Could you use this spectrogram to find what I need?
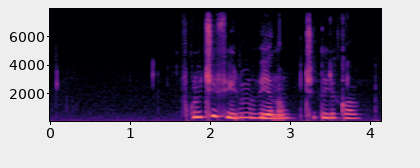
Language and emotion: Russian, neutral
